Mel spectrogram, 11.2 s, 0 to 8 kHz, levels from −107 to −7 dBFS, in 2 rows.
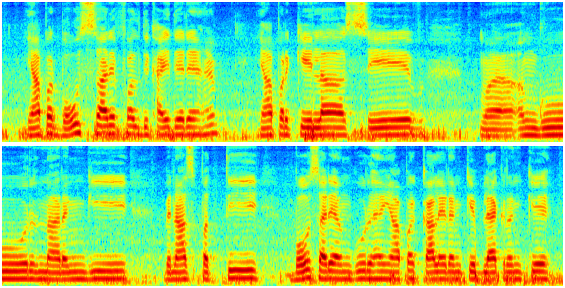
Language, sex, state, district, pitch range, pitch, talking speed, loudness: Hindi, male, Bihar, Araria, 150-165 Hz, 155 Hz, 150 wpm, -17 LUFS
